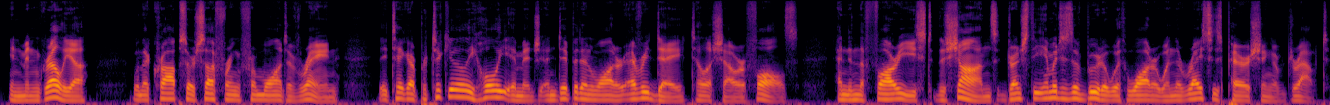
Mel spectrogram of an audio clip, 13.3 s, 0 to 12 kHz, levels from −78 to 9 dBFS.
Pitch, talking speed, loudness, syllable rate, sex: 115 Hz, 220 wpm, -20 LUFS, 5.9 syllables/s, male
